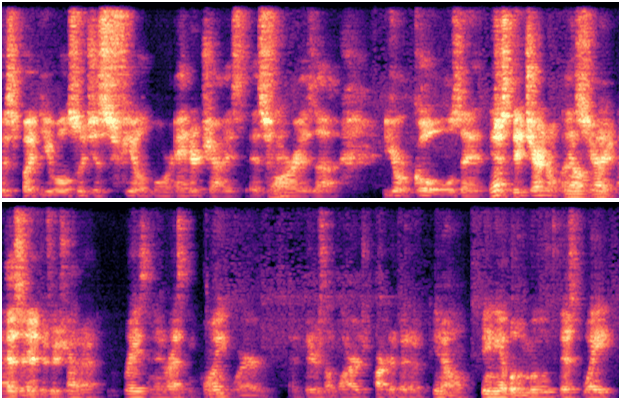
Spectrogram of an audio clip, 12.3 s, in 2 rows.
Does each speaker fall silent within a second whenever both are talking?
No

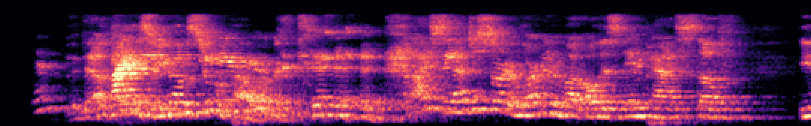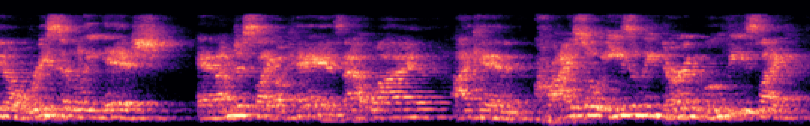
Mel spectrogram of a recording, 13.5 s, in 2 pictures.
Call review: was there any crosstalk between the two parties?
Yes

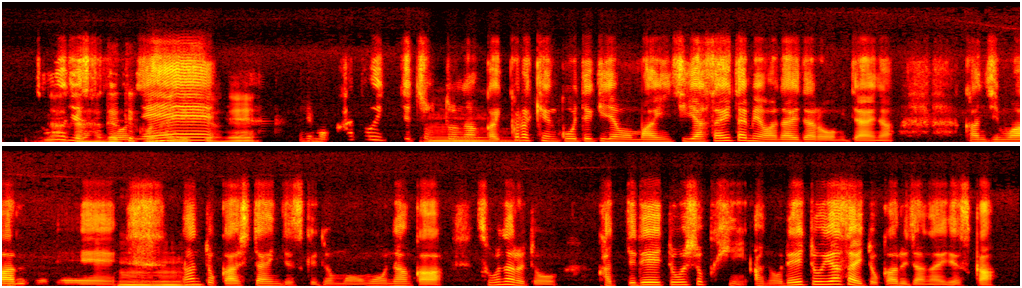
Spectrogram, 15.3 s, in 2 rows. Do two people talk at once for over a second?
Yes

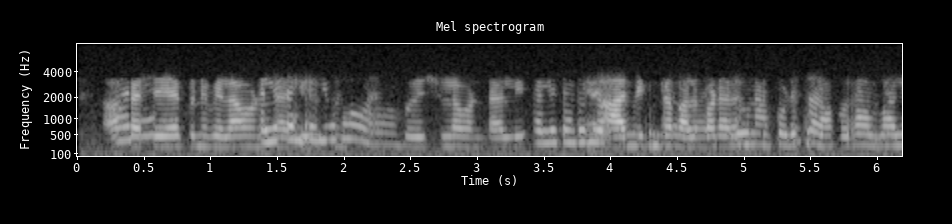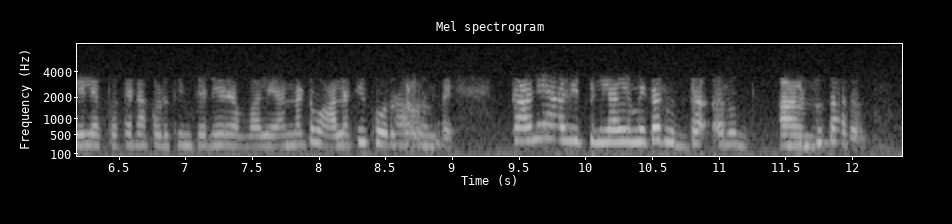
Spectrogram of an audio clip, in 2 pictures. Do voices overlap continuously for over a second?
Yes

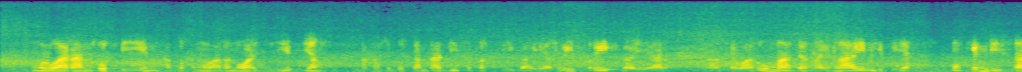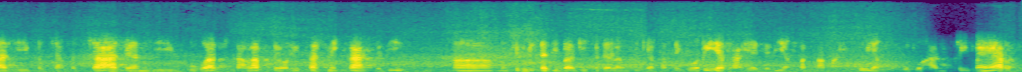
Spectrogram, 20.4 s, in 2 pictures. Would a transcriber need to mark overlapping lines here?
No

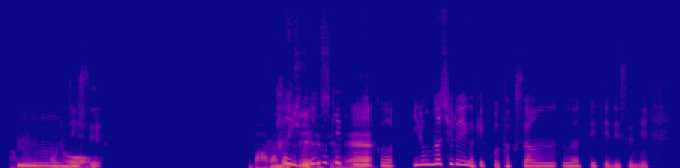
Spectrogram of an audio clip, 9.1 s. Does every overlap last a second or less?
No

